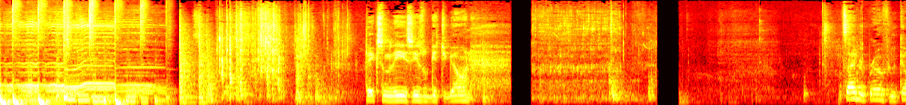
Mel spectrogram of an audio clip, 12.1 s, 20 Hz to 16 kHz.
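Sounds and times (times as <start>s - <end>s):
water running into a glass: 7.1s - 8.4s.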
